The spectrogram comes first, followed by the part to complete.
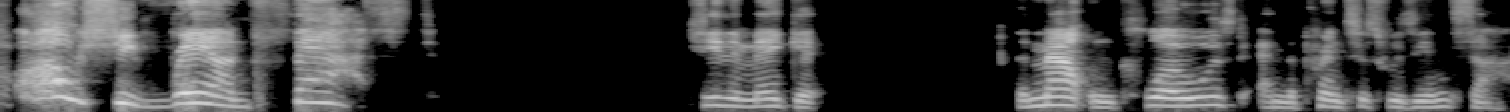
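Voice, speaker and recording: With a voice that sits high, a woman storyteller shares a folktale with listeners, conversational and full of expression, breaking for dramatic pauses and asides. There's no echo.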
